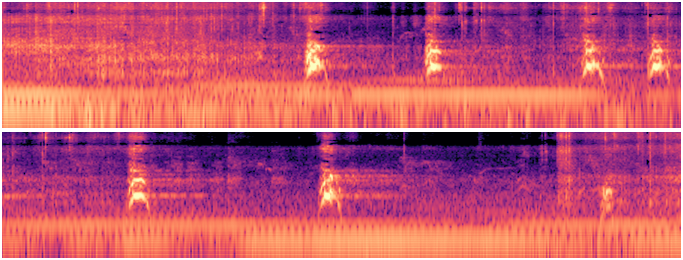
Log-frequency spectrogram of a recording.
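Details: Cavalier King Charles Spaniel dog barking while chasing a car, with seven short, sharp barks spaced about one second apart over a steady low engine hum.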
